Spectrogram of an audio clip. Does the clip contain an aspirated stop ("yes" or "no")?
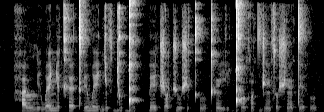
yes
